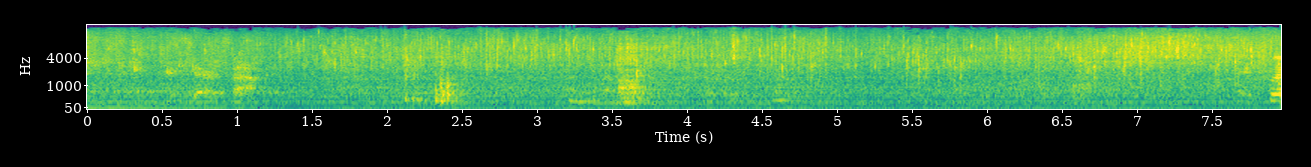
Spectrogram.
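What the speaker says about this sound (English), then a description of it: "you hear that sizzle?" Chicken pieces sizzle and crackle steadily as they fry in a hot pan for kosher home cooking, a continuous bright hiss with a few clinks of stirring or turning.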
